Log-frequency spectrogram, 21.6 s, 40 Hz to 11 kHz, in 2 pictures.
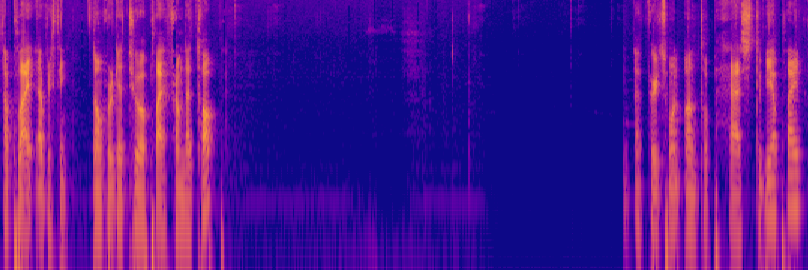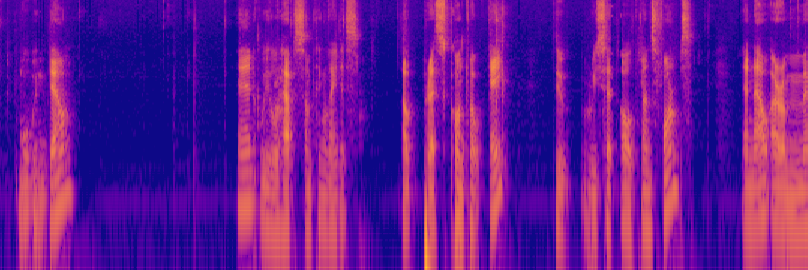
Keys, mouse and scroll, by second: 0.5 click, 2.5 click, 3.5 click, 6.3 click, 6.8 click, 7.6 click, 8.7 click, 9.7 click, 10.6 middle click, 10.9 alt+a, 11.0-11.8 scroll up 2, 11.8 middle click, 12.9 click, 13.2 middle click, 14.2 scroll down 2, 14.4 middle click, 15.1 middle click, 17.3 ctrl+a, 19.2 middle click, 20.1 click.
